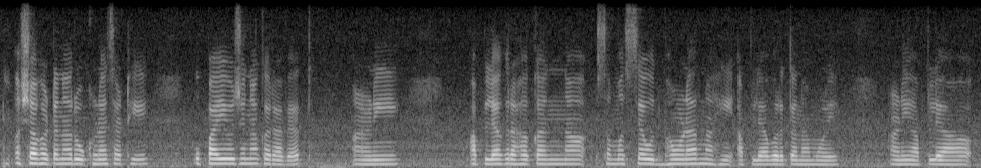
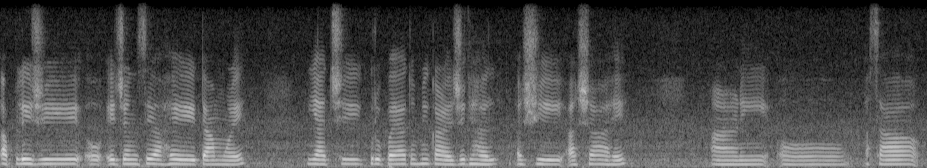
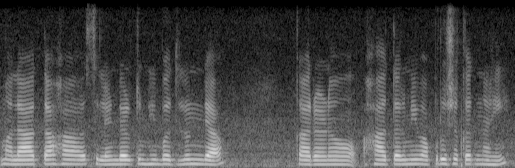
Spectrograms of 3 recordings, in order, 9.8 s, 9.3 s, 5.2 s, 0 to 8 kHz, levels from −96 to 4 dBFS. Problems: none marked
